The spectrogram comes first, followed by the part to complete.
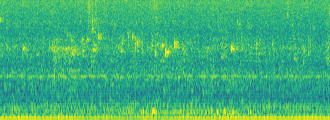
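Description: Aquarium water circulation running: a steady low hum with faint bubbling and trickling of water beneath it.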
